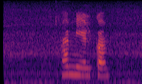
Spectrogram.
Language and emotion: Russian, neutral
